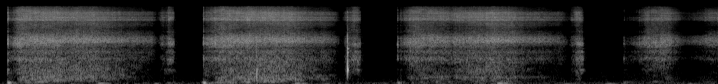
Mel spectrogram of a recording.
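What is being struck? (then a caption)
Packed kinetic sand cut with a steel knife. A steel kitchen knife slices through a solid pink block of packed kinetic sand that has already been cut into layered sheets. Each cut is a long, bright, dry scraping rasp with a fine grainy hiss, separated by brief silences as the blade is lifted.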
